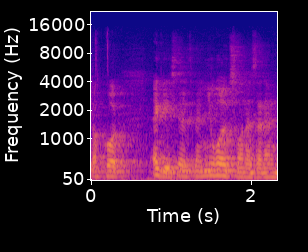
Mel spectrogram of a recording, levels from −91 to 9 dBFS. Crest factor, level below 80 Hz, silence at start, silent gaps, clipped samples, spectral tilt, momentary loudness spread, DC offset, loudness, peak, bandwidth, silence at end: 16 dB; -48 dBFS; 0 s; none; under 0.1%; -7.5 dB/octave; 5 LU; 0.1%; -24 LUFS; -8 dBFS; 13.5 kHz; 0 s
